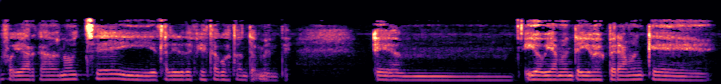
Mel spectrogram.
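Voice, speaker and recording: Low, even-voiced Canarian woman. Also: slightly rough. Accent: Canarian Spanish. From Canary Islands, Spain. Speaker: guest giving a recorded testimony. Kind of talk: reflective personal account.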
